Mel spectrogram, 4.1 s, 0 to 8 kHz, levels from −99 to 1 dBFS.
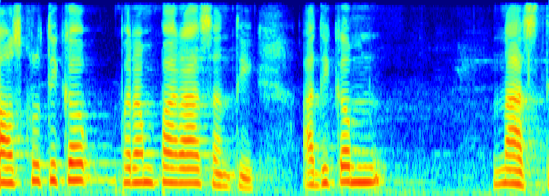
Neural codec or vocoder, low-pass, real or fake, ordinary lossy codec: none; 7.2 kHz; real; none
